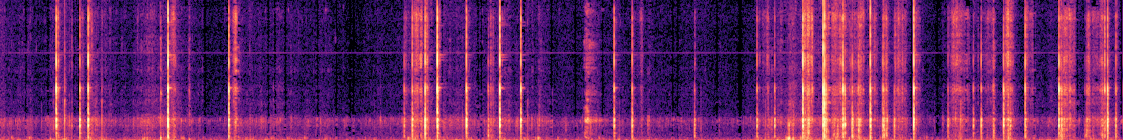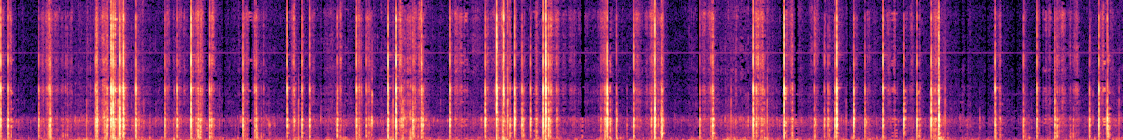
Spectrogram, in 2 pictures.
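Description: Mountain bike clattering over a rocky gravel trail: a dense run of irregular rattles, clicks and knocks from the bike and its handlebar mount, sparse for a few seconds and then near constant.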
